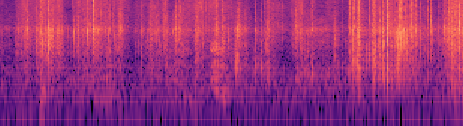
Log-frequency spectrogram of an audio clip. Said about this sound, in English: you take each of your little bags and you fold them in half.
